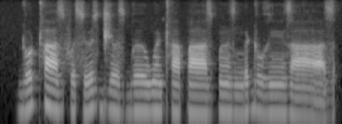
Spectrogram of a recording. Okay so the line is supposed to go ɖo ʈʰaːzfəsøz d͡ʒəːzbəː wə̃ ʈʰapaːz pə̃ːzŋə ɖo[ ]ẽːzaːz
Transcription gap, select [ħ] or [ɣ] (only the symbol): ɣ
